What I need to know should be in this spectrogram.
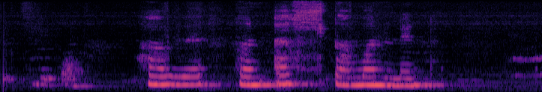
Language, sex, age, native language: Icelandic, female, 8, Icelandic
